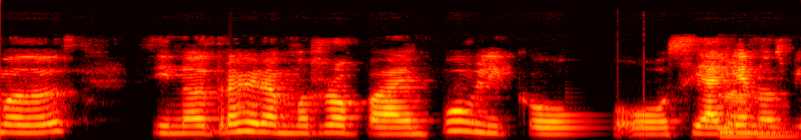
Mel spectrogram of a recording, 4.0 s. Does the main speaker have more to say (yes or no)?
yes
